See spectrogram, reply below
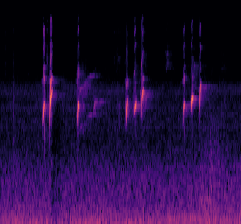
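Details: European goldfinch giving sharp, high chirps in pairs and small clusters, spaced about half a second to a second apart, each note bright and quickly rising, against a quiet low hum.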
